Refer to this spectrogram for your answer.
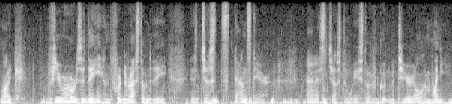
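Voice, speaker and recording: Over noticeable background noise, a man with a Flemish accent speaks at a fairly slow pace with fairly even intonation. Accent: Flemish Dutch accent in English. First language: Dutch. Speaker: vlogger. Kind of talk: casual vlog rant. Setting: outdoors, walking at night. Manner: halting, many fillers.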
